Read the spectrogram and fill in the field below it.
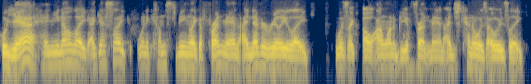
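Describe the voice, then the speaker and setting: Here a young American singer in a band, from Albany, New York, talks fairly quickly at medium pitch with fairly even intonation and a slightly mellow sound. As an interview guest he chats casually, rambling with plenty of "like" and "you know" and easy laughs. The audio comes across muffled and roomy, call-style.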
